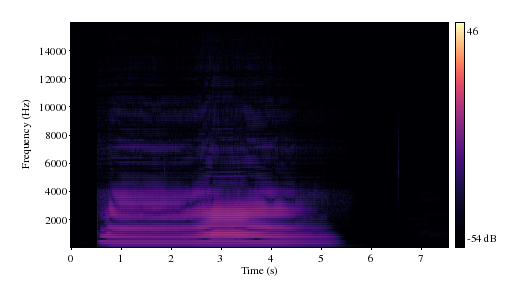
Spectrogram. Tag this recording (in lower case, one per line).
wind instrument
musical instrument
music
